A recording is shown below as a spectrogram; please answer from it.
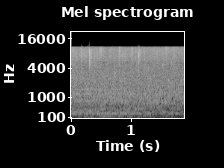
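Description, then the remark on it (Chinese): A steady, even hiss of warm shower water running over a body, a continuous soft spray with faint pattering, holding at a constant moderate level with no voices. “你可以观察一下水落下的形态是怎么样的呢？”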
